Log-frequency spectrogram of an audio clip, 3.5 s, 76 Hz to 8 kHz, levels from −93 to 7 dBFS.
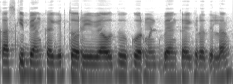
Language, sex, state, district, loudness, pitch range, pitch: Kannada, male, Karnataka, Belgaum, -14 LUFS, 115-125 Hz, 115 Hz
